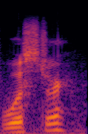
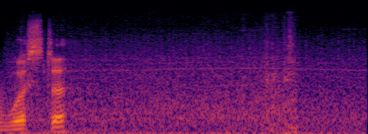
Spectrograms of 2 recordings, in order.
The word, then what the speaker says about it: Worcester: Pronounce Worcester.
